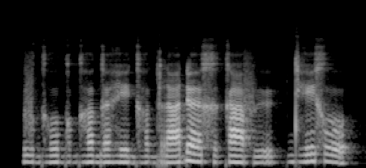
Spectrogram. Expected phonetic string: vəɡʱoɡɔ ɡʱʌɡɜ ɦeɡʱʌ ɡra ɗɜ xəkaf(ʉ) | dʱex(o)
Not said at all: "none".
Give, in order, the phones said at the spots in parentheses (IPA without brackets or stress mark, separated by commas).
ʉ, o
